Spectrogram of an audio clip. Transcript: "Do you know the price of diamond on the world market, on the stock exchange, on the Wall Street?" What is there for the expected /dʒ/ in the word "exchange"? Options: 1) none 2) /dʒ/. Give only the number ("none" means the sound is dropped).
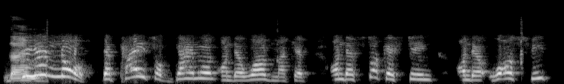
1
